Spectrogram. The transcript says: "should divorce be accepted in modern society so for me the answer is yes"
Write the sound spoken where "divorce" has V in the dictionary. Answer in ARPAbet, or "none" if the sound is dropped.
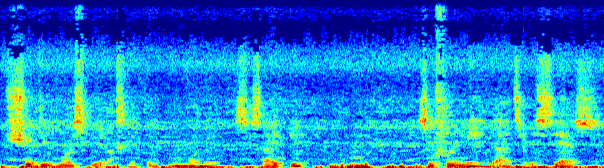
W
